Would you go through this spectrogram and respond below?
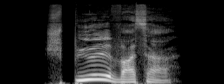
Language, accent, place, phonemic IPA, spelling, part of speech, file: German, Germany, Berlin, /ˈʃpyːlvasɐ/, Spülwasser, noun, De-Spülwasser.ogg
- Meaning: rinse water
